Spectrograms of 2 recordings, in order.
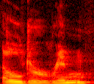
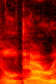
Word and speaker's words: Eldarin: Then there was a guy named Rin, and he was an elder from his village, so that's Elder Rin, the Eldarin.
